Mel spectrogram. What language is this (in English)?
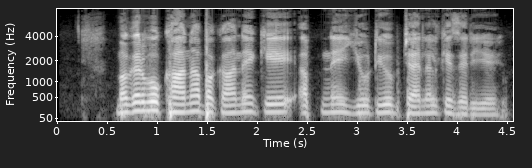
Urdu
